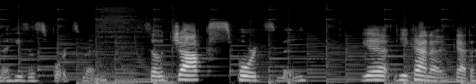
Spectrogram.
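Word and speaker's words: Jacques Portsman: I'm Jock Sportsman, prosecutor. Now, the thing is that some people say Jock, like, because that's a traditionally French name and you don't really pronounce the S.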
